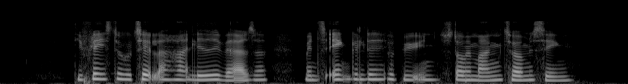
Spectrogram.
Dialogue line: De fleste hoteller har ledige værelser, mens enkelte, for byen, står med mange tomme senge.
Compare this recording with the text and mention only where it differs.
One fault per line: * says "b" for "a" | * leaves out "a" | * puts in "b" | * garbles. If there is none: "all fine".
all fine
